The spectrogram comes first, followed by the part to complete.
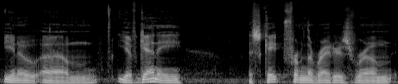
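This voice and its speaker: A man reminiscing casually as a comedy show cast member, in a halting, rambling way. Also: sits low, slight background noise.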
